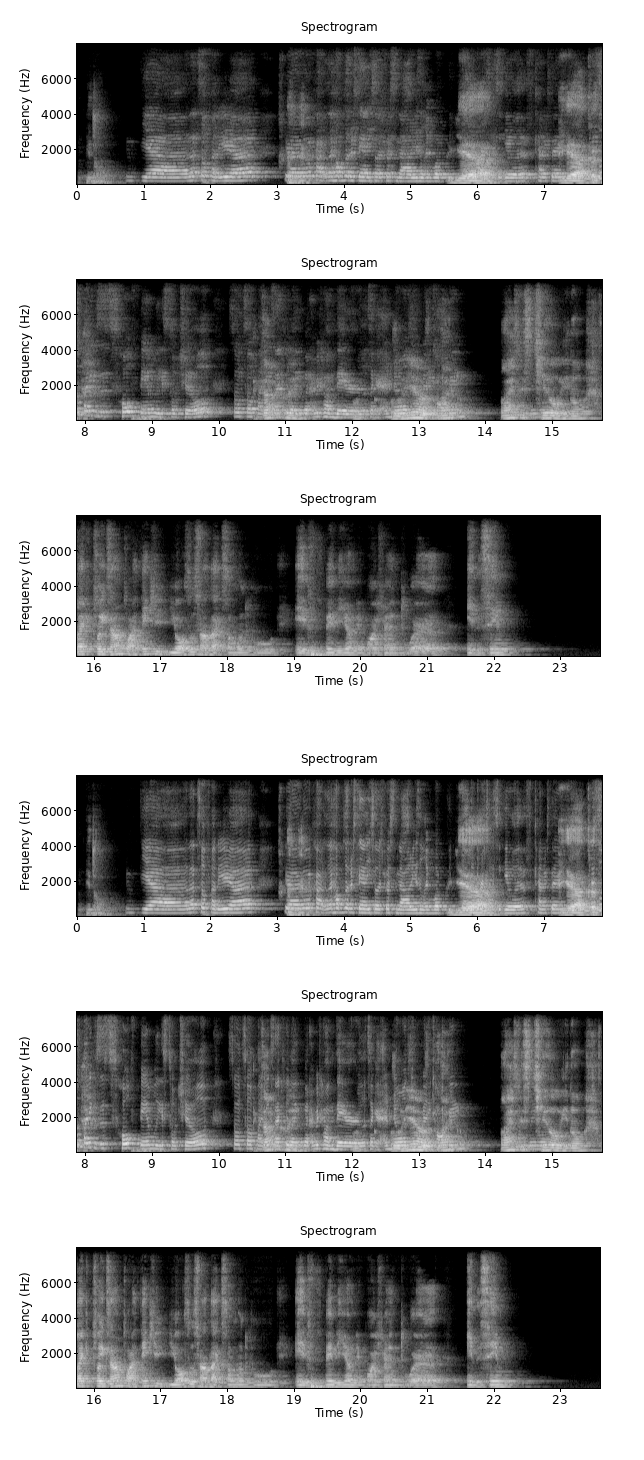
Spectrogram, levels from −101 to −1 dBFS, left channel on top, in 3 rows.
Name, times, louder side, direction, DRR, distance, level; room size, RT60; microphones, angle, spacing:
voice 1, 0.7-2.6 3.1-7.3 7.7-9.8 10.2-13.7 14.5-15.0, right 3 dB, 85° right, 7 dB, 0.5 m, -27 dB
voice 2, 5.5-6.2 7.2-8.1 10.6-11.2 12.0-12.1 12.6-13.5 14.2-18.7 19.0-21.1 21.6-22.2, right 1 dB, 45° right, 3 dB, 1.2 m, -25 dB
8.7 x 3.8 x 3.7 m, 0.88 s
head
